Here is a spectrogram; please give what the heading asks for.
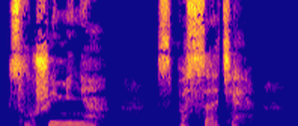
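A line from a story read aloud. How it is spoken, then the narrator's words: Whispered. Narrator (Russian): зашептал он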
